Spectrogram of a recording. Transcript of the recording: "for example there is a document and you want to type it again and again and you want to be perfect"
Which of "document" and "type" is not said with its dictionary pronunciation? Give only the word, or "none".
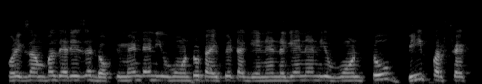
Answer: none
